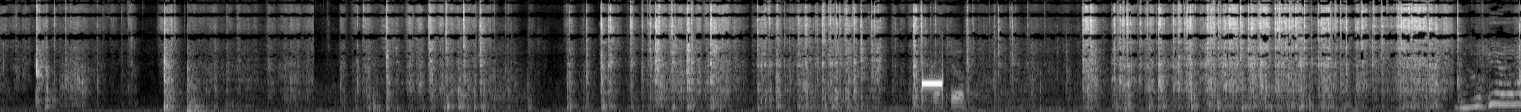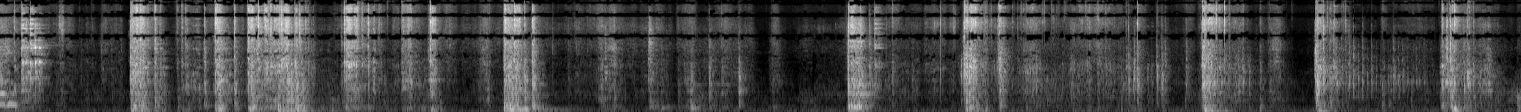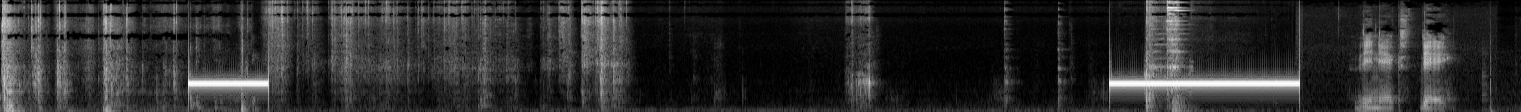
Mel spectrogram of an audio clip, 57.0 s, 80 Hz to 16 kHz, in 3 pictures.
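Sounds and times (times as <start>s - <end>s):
censor bleep: 11.5s - 11.8s, 40.4s - 41.4s, 51.9s - 54.3s.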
